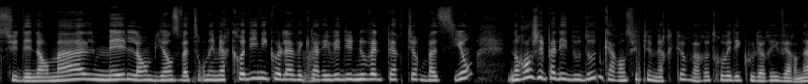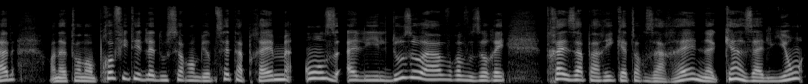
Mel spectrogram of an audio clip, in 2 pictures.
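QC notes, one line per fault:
6.34–6.42 s, loose connector crackle. Right after "pas les doudounes car", a brief irregular scratchy burst. A bad contact chopped the signal on and off.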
